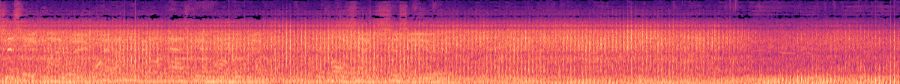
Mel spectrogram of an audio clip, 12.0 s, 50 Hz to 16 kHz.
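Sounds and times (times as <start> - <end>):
aircraft rotors and engines running: 0.0 - 12.0.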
